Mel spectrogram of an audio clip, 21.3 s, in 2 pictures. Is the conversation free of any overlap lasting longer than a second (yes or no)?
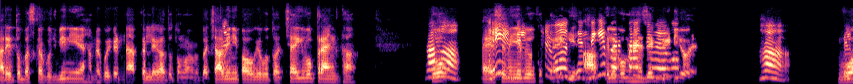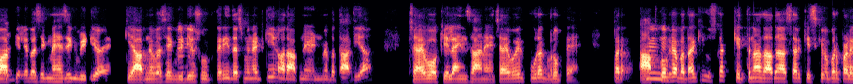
no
